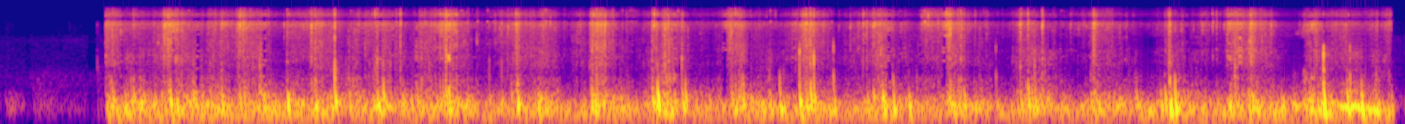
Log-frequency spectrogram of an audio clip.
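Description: Footsteps crunching and swishing through leafy woodland undergrowth, an irregular run of steps a few times a second, starting after about a second of silence.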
